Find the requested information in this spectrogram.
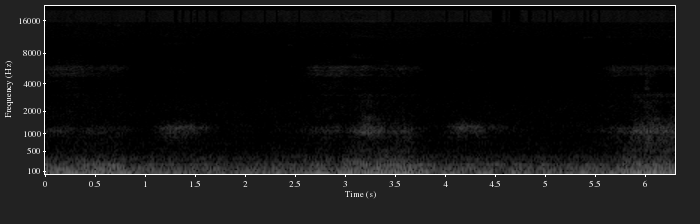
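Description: Low, rough rumbling breaths repeat through the clip over steady background hum, a snoring pattern.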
